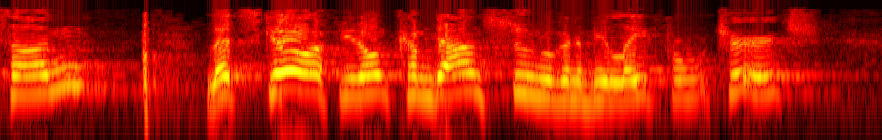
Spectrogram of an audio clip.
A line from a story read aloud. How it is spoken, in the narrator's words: She yells upstairs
